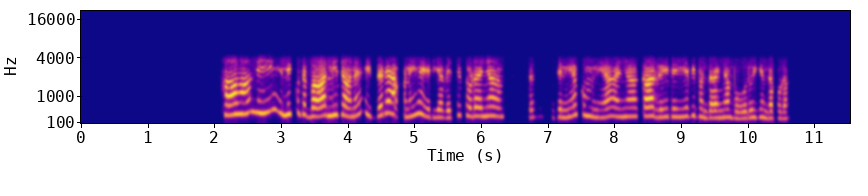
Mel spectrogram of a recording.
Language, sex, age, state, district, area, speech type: Dogri, female, 18-30, Jammu and Kashmir, Reasi, rural, conversation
